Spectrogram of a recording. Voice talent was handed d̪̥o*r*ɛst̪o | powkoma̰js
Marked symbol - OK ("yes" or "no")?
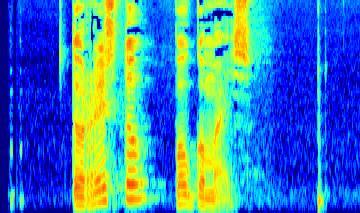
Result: yes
